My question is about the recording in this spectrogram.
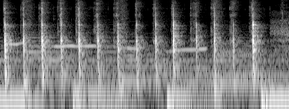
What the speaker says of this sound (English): Slice some cabbage and a little carrot thinly.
